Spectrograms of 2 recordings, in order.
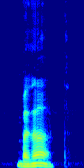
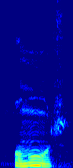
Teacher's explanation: Each of the example words has two vowels. The first is short, the second is long.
